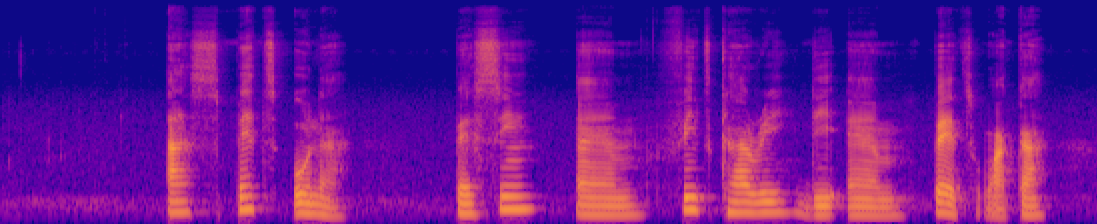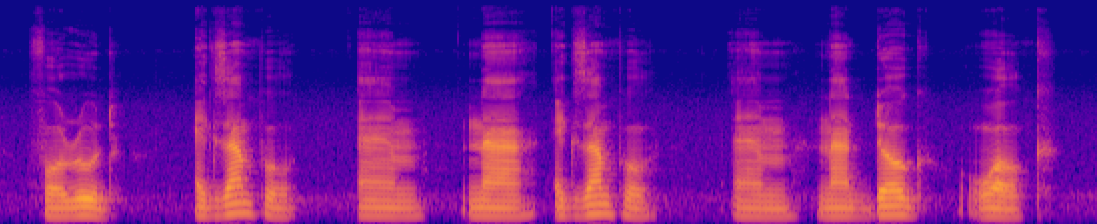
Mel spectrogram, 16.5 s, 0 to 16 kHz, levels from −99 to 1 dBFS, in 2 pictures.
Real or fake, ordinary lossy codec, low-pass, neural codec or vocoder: real; none; 14.4 kHz; none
